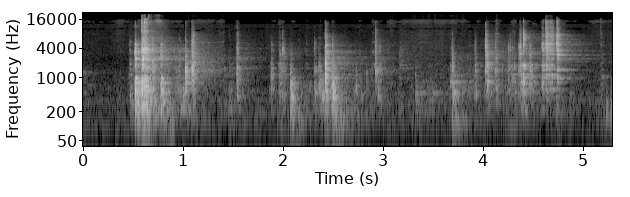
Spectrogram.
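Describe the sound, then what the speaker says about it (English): Socket wrench ratchet breaking loose and removing bolts during a trailer hitch install on a 2024 Subaru Legacy, with close, crisp bursts of ratcheting clicks in repeated short strokes, no talking. "just go back through with the socket, break them loose, and get them removed"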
